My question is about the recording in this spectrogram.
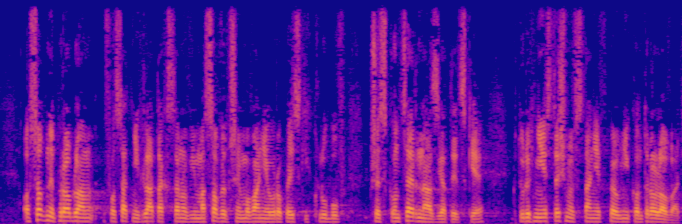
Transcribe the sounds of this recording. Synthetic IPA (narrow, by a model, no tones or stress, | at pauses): ʔɔ̰sɔbnɘpɾɔblɛmv̥ɔst̪at̪ɲixlat̪axst̪anɔvʲimasɔvɛpʂɛjmɔvaɲɛːwɾɔpɛjskʲixklubuf | pʂɛskɔnt̪sɛɾnɘazʲjat̪ɘt̪skʲɛ | kt̪uɾɘxɲɛjɛst̪ɛɕmɘfst̪aɲɛfpɛwɲikɔnt̪ɾɔlɔva̰t͡ɕ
